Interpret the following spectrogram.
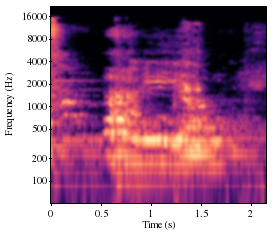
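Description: An elderly man singing a song into a handheld microphone, holding long, wavering notes, over a musical backing.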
